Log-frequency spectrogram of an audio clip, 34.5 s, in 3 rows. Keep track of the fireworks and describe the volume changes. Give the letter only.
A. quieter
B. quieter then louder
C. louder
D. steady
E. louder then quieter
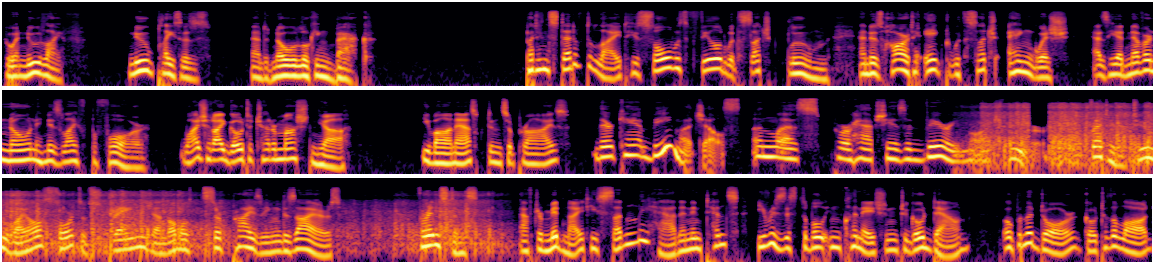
B.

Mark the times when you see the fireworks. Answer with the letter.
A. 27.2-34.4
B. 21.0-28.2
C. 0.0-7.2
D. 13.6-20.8
B.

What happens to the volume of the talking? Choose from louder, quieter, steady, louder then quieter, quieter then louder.
steady.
